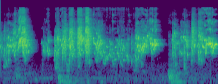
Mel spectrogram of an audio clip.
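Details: Pet budgerigars chirping indoors: bursts of busy, scratchy warbling and squawky chatter, broken by short pauses, with a faint low thump near the end.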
